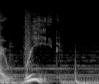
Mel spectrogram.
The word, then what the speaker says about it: read: Today I read. Yesterday I read like the color red.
